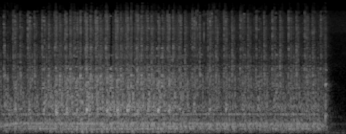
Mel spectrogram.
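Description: A serger sewing machine stitches fabric in a steady, fast, close mechanical chatter, running evenly for about five seconds before it abruptly stops.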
